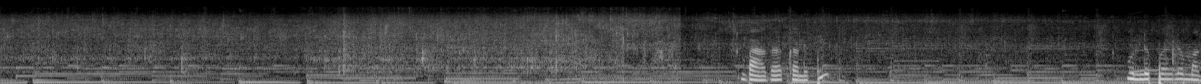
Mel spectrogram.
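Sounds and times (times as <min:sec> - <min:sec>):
onions sizzling in hot oil: 0:00.0 - 0:12.0
soft background music: 0:00.0 - 0:12.0
spatula stirring: 0:05.4 - 0:06.9.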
